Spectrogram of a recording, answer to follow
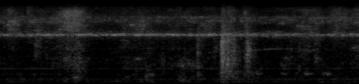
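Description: Faint, steady high-pitched insect trill, with a soft knock about three seconds in.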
